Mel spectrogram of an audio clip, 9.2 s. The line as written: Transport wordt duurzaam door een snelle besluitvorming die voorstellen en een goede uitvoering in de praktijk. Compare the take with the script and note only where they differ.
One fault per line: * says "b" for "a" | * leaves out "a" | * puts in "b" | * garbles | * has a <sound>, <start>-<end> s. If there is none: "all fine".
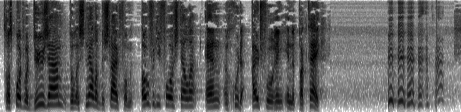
* puts in "over"
* has a laugh, 7.8-8.9 s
